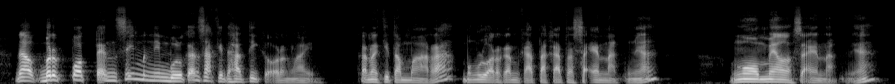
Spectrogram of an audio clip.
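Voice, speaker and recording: Male pastor, gravelly, lively pitch, chatty sermon delivery with direct address to the congregation. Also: no echo, studio quality. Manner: conversational preaching, addresses listeners as saudara; lively pitch swings for emphasis.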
